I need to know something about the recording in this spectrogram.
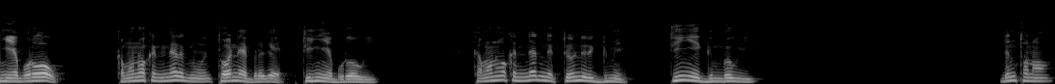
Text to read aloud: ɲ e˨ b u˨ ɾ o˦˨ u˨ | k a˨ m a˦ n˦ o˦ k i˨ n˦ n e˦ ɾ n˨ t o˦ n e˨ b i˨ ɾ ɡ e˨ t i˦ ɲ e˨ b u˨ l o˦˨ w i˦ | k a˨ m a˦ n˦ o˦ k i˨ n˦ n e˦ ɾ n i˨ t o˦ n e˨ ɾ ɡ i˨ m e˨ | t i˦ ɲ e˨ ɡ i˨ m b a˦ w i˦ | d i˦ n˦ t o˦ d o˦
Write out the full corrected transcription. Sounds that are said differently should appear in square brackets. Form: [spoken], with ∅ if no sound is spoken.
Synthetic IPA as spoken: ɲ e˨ b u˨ ɾ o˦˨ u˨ | k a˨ m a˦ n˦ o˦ k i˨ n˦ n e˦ ɾ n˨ t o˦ n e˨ b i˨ ɾ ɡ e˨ t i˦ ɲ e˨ b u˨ [ɾ] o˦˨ w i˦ | k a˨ m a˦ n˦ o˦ k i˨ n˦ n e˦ ɾ n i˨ t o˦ n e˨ ɾ ɡ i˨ m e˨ | t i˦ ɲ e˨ ɡ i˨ m b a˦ w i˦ | d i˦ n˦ t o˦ [n] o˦

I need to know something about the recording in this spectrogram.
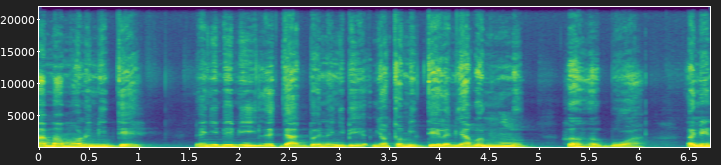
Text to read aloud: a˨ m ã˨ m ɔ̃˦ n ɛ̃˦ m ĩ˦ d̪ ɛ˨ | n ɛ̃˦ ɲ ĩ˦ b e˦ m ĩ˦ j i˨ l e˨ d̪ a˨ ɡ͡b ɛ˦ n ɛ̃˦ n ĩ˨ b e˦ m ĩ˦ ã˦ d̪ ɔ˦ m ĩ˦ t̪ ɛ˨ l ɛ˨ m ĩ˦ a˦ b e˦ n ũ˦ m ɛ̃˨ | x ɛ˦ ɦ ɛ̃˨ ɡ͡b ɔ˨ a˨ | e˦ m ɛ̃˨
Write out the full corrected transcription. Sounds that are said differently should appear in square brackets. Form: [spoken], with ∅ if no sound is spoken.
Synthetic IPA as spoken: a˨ m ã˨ m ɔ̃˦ n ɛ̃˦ m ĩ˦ d̪ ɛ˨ | n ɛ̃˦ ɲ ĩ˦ b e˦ m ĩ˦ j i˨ l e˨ d̪ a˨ ɡ͡b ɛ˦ n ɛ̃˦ [ɲ] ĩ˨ b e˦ m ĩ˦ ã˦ [t̪] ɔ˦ m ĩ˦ [d̪] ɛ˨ l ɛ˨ m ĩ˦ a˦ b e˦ n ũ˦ m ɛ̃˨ | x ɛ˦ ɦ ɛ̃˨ ɡ͡b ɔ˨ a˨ | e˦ [n] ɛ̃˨

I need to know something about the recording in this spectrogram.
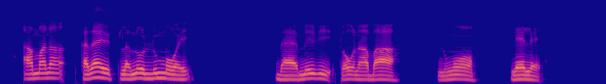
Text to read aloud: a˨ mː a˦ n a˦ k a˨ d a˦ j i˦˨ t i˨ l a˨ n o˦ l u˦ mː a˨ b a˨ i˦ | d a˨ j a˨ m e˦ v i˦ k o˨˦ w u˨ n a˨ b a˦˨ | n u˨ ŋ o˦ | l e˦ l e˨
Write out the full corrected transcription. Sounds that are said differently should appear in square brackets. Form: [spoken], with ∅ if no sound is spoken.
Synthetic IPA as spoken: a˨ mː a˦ n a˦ k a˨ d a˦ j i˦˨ t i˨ l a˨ n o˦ l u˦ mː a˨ [w] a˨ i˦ | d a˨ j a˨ m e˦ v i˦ [t] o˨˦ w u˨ n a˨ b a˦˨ | n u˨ ŋ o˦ | l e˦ l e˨

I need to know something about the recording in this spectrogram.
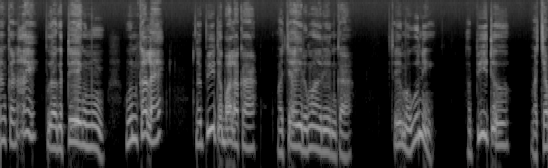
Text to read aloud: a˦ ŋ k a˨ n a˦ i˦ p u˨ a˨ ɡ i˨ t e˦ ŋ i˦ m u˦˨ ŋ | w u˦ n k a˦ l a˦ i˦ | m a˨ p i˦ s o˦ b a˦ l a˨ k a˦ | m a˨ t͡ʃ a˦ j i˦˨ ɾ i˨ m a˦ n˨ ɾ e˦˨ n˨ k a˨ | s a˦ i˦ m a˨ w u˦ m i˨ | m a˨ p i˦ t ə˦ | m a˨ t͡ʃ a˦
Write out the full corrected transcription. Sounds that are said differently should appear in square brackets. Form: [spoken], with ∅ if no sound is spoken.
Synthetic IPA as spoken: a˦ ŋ k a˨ n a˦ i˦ p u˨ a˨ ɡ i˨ t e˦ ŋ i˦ m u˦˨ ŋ | w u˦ n k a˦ l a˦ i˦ | m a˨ p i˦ [t] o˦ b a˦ l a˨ k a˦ | m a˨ t͡ʃ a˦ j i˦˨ ɾ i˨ m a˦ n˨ ɾ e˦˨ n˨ k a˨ | s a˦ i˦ m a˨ w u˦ [n] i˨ | m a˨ p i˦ t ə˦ | m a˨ t͡ʃ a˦

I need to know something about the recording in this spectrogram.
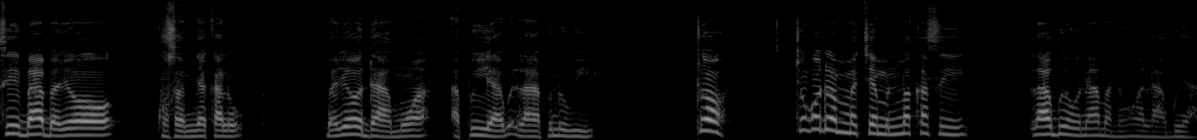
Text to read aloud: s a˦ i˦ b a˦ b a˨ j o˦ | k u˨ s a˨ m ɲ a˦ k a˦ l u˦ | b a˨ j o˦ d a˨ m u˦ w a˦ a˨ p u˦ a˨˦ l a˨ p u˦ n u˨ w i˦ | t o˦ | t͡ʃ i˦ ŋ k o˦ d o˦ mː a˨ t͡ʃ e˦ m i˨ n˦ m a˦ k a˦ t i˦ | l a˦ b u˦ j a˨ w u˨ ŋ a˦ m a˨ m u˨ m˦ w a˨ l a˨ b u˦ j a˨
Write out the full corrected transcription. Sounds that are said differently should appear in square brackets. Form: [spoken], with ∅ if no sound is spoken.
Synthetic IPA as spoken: s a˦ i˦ b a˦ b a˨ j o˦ | k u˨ s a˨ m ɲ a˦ k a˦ l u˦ | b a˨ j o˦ d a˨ m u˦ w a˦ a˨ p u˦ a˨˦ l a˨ p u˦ n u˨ w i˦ | t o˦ | t͡ʃ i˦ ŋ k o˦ d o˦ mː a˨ t͡ʃ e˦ m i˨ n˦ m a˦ k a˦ [s] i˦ | l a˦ b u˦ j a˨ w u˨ [n] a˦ m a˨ [n] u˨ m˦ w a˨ l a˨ b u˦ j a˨

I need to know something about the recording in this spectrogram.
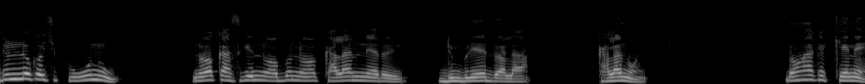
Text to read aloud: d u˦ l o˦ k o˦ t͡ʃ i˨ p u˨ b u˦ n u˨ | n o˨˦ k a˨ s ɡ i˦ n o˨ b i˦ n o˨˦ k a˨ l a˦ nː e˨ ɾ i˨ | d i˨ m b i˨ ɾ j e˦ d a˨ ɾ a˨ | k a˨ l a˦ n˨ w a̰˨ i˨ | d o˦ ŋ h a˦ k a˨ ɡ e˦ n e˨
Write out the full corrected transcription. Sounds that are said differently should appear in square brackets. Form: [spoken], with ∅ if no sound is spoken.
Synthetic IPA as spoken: d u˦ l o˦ k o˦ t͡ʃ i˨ p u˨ [w] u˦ n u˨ | n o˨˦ k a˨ s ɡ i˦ n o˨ b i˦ n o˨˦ k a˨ l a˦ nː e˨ ɾ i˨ | d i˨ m b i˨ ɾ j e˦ d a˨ [l] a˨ | k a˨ l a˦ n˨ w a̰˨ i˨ | d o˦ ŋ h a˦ k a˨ [k] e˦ n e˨

